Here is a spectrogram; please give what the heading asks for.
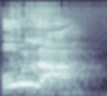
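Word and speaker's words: hola: is silent how about Ola have you spell Ola H Oh L a so the H is totally silent and you can remember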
